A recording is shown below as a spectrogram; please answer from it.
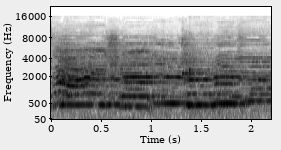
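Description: Peking opera aria in siping diao sung in a high voice, notes held and gliding from one pitch to the next, over the opera band's accompaniment.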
